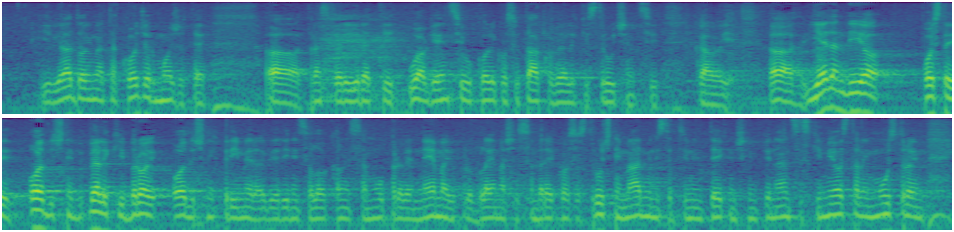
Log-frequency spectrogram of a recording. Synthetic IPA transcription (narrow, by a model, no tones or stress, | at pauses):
iɡɾad̪o̞ʋimat̪ako̞ːd͡ʑe̞ɾmo̞ʒe̞t̪e̞ | t̪ɾansfe̞ɾiːɾat̪iuaɡe̞nt̪sijuuko̞liko̞sut̪ako̞ʋe̞likist̪ɾut͡ʃɲat̪si | kaojḛ | je̞d̪and̪io̞ | po̞st̪ojio̞d̪lit͡ʃniʋe̞likibɾo̞ːjo̞d̪lit͡ʃnixpɾiːmje̞ɾaje̞d̪init̪selˠo̞kalne̞samoupɾaʋe̞ne̞ːmajupɾo̞ble̞ːmaʃt̪o̞samɾe̞kaosast̪ɾut͡ʃnimad̪minist̪ɾat̪iʋnimt̪e̞xnit͡ʃkimfinant̪siskimio̞st̪aːlimuːst̪ɾojem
